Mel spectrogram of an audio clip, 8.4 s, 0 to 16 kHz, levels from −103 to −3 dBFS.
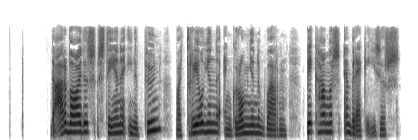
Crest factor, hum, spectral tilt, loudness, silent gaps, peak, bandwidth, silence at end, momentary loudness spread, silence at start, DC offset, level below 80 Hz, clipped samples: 18 dB; none; -5.5 dB/octave; -19 LUFS; 3.46-3.51 s, 6.09-6.13 s; -2 dBFS; 8 kHz; 0.4 s; 12 LU; 1 s; under 0.1%; -60 dBFS; under 0.1%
